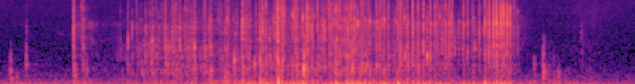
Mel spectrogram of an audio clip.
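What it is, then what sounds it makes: Plastic rhinestone sheet. Long blue nails scratch and tap over the stones of a clear plastic rhinestone-grid sheet held close. The result is a dense, crackly mix of bright clicks and gritty scratching with a few sharp taps.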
